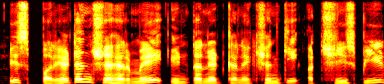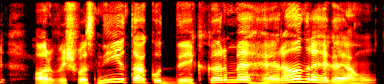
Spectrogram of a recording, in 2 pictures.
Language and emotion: Hindi, surprised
